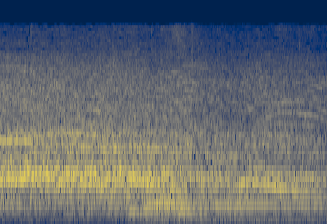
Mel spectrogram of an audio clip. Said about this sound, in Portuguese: Dê um grito de glória a Deus aí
